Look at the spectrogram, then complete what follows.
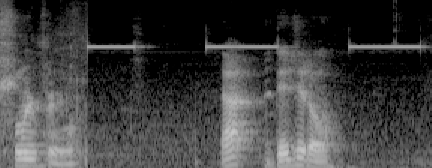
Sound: thermometer beeps

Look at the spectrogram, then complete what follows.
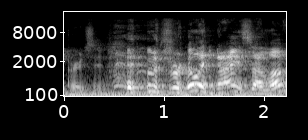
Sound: laughing

